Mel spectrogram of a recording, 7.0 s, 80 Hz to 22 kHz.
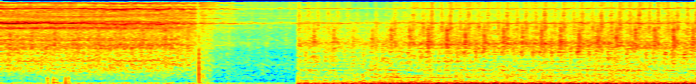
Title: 350 5.7 Rebuilt Engine Knock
